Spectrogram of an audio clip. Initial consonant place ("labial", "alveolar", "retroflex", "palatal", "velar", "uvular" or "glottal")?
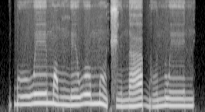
labial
